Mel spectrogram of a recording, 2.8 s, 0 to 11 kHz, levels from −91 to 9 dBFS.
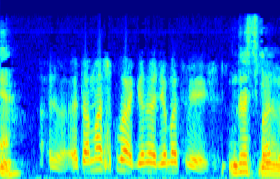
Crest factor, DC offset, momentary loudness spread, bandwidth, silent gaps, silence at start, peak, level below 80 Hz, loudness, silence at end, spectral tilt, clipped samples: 14 dB; under 0.1%; 11 LU; 8.4 kHz; none; 0 s; -8 dBFS; -54 dBFS; -22 LUFS; 0 s; -6.5 dB/octave; under 0.1%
